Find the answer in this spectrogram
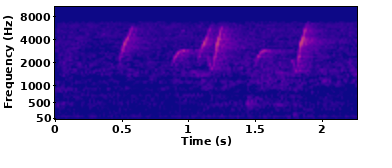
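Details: Golden Whistler giving short, sharp upslurred notes, several in quick succession over two seconds, high and clear against a quiet background; apparently its contact call, one of four calls in its repertoire.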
